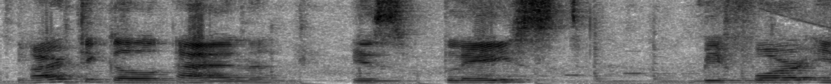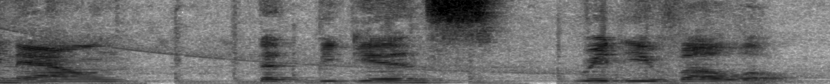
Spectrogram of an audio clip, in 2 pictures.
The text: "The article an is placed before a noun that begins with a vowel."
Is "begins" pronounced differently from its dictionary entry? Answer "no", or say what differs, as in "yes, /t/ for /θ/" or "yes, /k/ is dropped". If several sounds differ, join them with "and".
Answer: yes, /s/ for /z/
